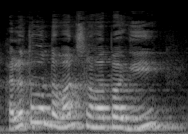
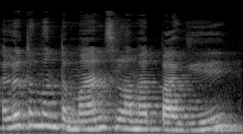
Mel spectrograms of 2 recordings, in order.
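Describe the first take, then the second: First: The greeting is said quickly and rushed. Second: The greeting is said at a relaxed, normal pace. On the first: The speaker calls it wrong. "itu terasa tergesa-gesa" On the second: The speaker calls it right. "Nah seperti itu pasnya"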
